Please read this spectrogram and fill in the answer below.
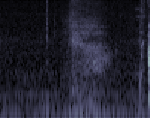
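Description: A short, soft breath, a person drawing in air about a second in, in an otherwise near-silent pause between speakers.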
